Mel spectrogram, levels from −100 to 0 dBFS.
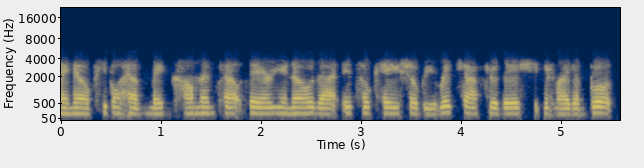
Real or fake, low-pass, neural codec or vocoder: real; 5.4 kHz; none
